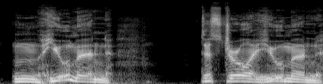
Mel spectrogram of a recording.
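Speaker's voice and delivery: very slow, very drawn-out, creaky, rough brute monster voice. Showing how a mod voice line would sound: super mutant voice. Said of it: "you've got a mean super mutant voice".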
